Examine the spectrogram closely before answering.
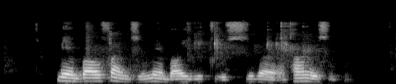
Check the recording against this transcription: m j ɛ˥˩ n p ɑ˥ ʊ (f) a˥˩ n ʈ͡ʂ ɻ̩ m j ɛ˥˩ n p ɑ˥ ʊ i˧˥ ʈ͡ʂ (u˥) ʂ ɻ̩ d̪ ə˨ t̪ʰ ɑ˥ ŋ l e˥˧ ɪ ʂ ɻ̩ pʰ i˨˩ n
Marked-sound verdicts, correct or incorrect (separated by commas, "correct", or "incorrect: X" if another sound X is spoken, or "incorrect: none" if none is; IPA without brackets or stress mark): correct, incorrect: u˨˩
